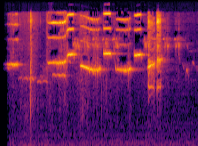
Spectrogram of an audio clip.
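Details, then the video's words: Tledekan gunung singing vigorously: a run of clear, high whistled notes, some sliding downward and some flat, joined by buzzy higher twitters, in a quiet setting. "tledekan gunung gacor"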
